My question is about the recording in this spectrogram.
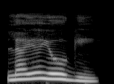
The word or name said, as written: ಲಯಯೋಗ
